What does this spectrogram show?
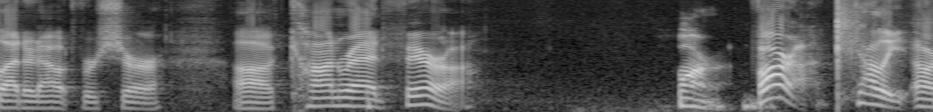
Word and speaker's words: Faraj: I'm pronouncing that right? Okay. It's Farah, but Farah? All right, let's start over.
